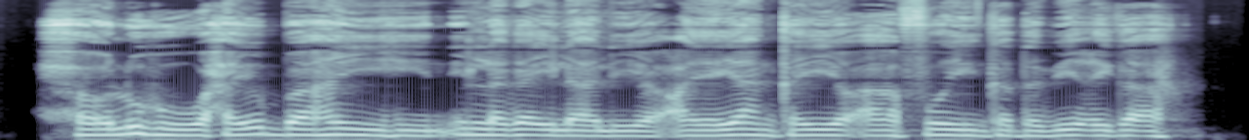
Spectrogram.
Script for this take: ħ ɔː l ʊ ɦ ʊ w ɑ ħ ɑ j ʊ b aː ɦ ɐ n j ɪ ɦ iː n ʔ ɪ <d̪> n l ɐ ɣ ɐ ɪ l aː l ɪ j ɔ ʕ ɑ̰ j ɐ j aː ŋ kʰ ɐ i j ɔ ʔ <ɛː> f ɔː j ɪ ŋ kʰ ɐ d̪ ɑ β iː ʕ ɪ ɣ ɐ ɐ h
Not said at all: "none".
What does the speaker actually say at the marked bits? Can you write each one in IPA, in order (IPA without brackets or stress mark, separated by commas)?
none, aː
